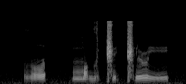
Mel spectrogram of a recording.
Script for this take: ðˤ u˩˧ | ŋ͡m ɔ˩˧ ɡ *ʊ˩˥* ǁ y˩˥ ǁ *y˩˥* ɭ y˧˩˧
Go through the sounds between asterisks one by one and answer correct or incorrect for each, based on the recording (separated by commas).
correct, correct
